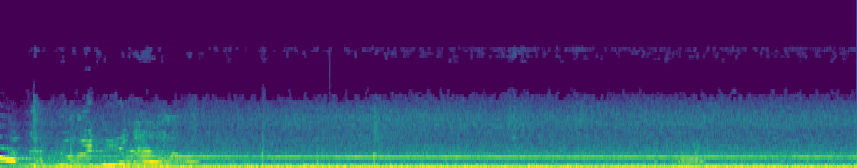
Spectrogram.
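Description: A child's high voice briefly in the first second or so, then a steady low hum and murmur of store background noise with no clear event.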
